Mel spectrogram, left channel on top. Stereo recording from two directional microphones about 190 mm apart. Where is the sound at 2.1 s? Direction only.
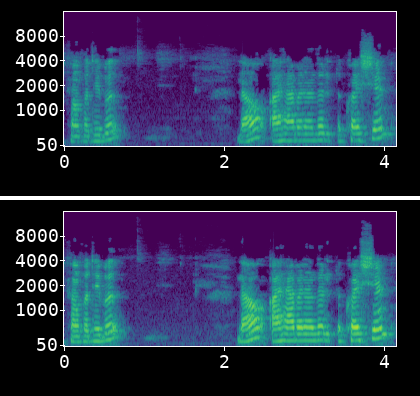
45° right (ahead or behind).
